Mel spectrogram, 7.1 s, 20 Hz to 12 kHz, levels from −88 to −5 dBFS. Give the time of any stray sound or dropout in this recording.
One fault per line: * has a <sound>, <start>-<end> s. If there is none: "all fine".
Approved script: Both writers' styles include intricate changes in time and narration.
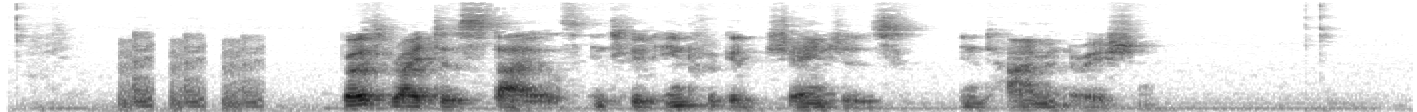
* has a laugh, 0.6-1.3 s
